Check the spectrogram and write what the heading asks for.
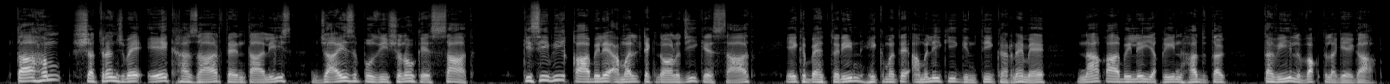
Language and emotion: Urdu, neutral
